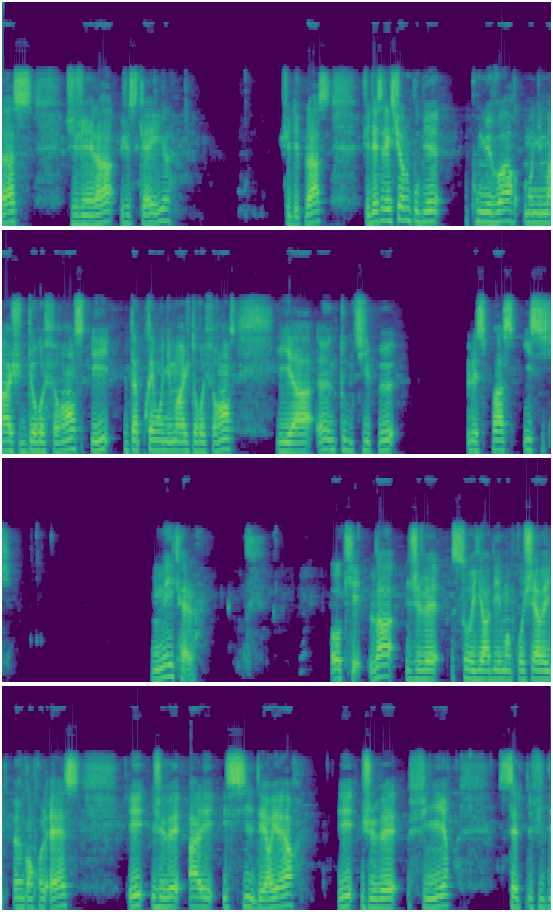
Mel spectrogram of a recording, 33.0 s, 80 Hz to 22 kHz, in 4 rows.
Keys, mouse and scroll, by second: 0.2 KP_1, 1.5 s, 2.3-3.7 middle drag, 3.7 click, 4.5 Tab, 6.4-6.8 scroll up 1, 7.3-9.4 middle drag, 9.4 KP_1, 11.1 Tab, 11.7 s, 17.3 Tab, 17.7 a, 17.9-18.5 scroll down 5, 23.1 ctrl+s, 26.6-29.2 middle drag, 29.2-30.3 scroll up 4, 31.0 Tab, 31.4 Tab, 31.6 right click, 31.9 Tab, 32.2 middle click, 32.8 scroll down 1.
